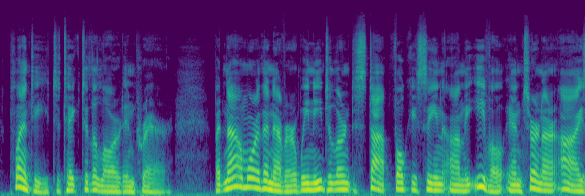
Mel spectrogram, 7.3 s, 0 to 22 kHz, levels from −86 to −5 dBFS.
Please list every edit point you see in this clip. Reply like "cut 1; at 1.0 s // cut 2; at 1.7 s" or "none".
none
